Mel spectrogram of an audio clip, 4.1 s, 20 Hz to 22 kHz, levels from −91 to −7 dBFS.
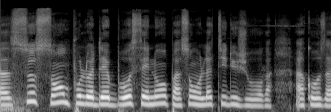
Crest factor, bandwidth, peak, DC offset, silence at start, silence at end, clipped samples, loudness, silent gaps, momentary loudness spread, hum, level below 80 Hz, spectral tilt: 16 dB; 17 kHz; -8 dBFS; under 0.1%; 0 s; 0 s; under 0.1%; -24 LUFS; none; 11 LU; none; -52 dBFS; -6 dB/octave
